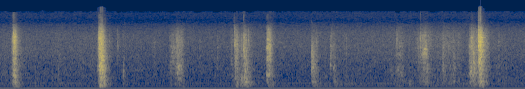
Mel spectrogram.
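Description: Boot footsteps and knocks on wooden porch boards, irregular and uneven, the sharpest about a second in and near the end.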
